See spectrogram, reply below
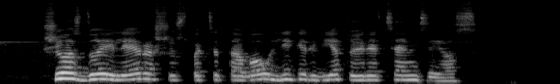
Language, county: Lithuanian, Panevėžys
